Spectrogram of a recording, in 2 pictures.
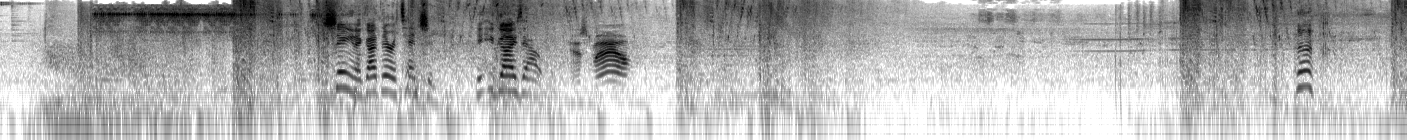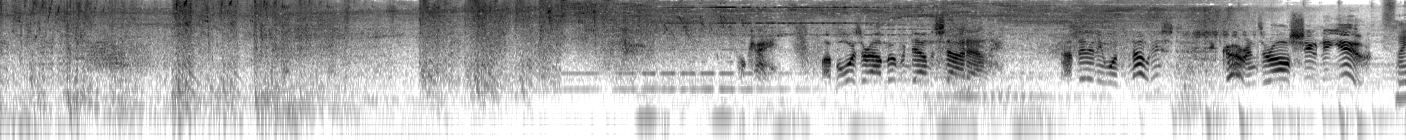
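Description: Energy weapons fire in sharp bursts and crackles.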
